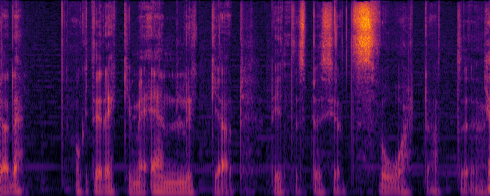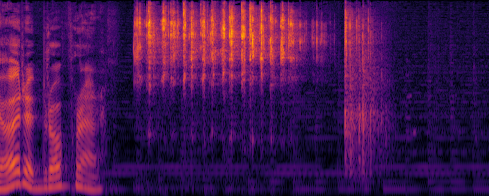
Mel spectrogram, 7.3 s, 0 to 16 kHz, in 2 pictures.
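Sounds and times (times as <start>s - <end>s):
speech: 0.0s - 4.9s
eight six-sided dice rattling and tumbling: 4.7s - 6.6s.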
